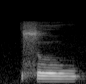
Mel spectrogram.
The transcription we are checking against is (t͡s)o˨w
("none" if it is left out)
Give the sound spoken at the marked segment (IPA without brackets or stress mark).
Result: s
